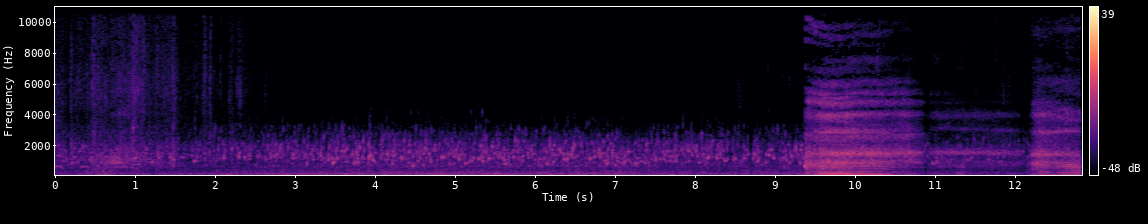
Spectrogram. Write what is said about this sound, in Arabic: يا له من ماء صافي وعذبا. أقسم أني لم أذق ماء عذبا في حياتي كعذوبة هذا الماء.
